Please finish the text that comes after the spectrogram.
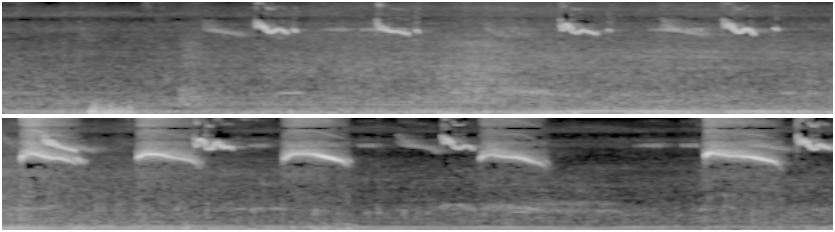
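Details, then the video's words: Handheld Japanese white-eye stimulated into singing: faint high chirps at first, then louder sharp downslurred high notes repeated about every half second, with low background rumble. "Kích him khuyên líu"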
